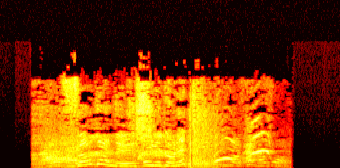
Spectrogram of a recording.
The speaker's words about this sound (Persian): از کرمانشاه ویدیویی رسیده که تیراندازی به معترضین با سلاح کمری رو نشون میده و گزارش های هنوز تایید نشده حاکی از کشته شدن یک نفر در این تیراندازی هاست. صدای ویدیوی کوتاهی از این رخداد رو بشنویم.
